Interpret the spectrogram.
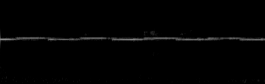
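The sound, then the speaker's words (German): A smoke alarm sounds as one continuous, piercing high-pitched tone that holds steady for the whole stretch, without breaks between beeps, over a faint low background rumble. No one speaks. “Was ist Feueraufmelder.”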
